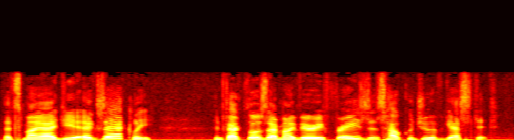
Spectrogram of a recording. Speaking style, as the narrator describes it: I exclaimed

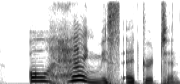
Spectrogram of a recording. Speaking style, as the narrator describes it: snapped the younger man

